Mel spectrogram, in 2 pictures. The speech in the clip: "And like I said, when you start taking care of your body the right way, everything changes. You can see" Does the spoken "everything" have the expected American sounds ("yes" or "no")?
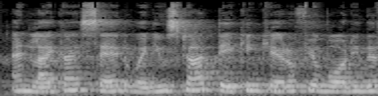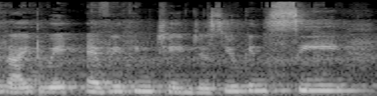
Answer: no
